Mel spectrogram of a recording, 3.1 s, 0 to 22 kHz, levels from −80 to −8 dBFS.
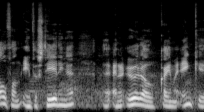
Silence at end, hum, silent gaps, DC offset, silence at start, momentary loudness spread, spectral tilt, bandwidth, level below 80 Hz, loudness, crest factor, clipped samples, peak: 0 s; none; none; under 0.1%; 0 s; 12 LU; -5.5 dB/octave; 20 kHz; -74 dBFS; -21 LUFS; 16 dB; under 0.1%; -4 dBFS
